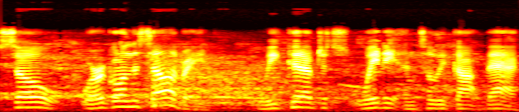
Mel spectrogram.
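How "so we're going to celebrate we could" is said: ordinary delivery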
